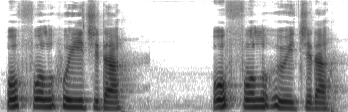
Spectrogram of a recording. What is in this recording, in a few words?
"ohfulhuecetv", Muscogee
